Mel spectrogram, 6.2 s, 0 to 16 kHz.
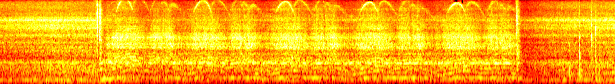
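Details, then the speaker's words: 1961 Buick Electra 401 Nailhead parked over 40 years, lifters very sticky: slow, labored, uneven dragging crank for about four seconds that never catches; weak battery suspected. Slow cranking. "I think I just need to get a better battery. Um, those lifters are very sticky."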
